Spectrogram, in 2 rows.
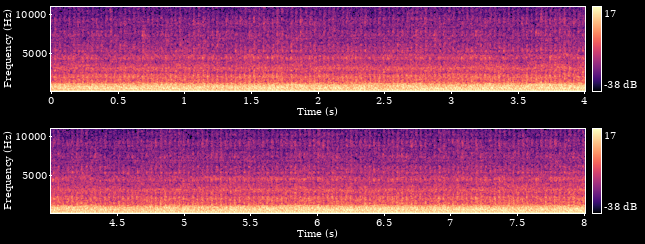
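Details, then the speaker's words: Craftsman T2200 lawn tractor, about 5–6 years old, 19 hp Briggs & Stratton engine with Nikki carb, after cleaning gel-like gum from the carb that caused surging; steady single-cylinder idle thump, no rise and fall, running smooth with no surging. "just gonna let it do its thing for a few minutes make sure it doesn't start surging again"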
